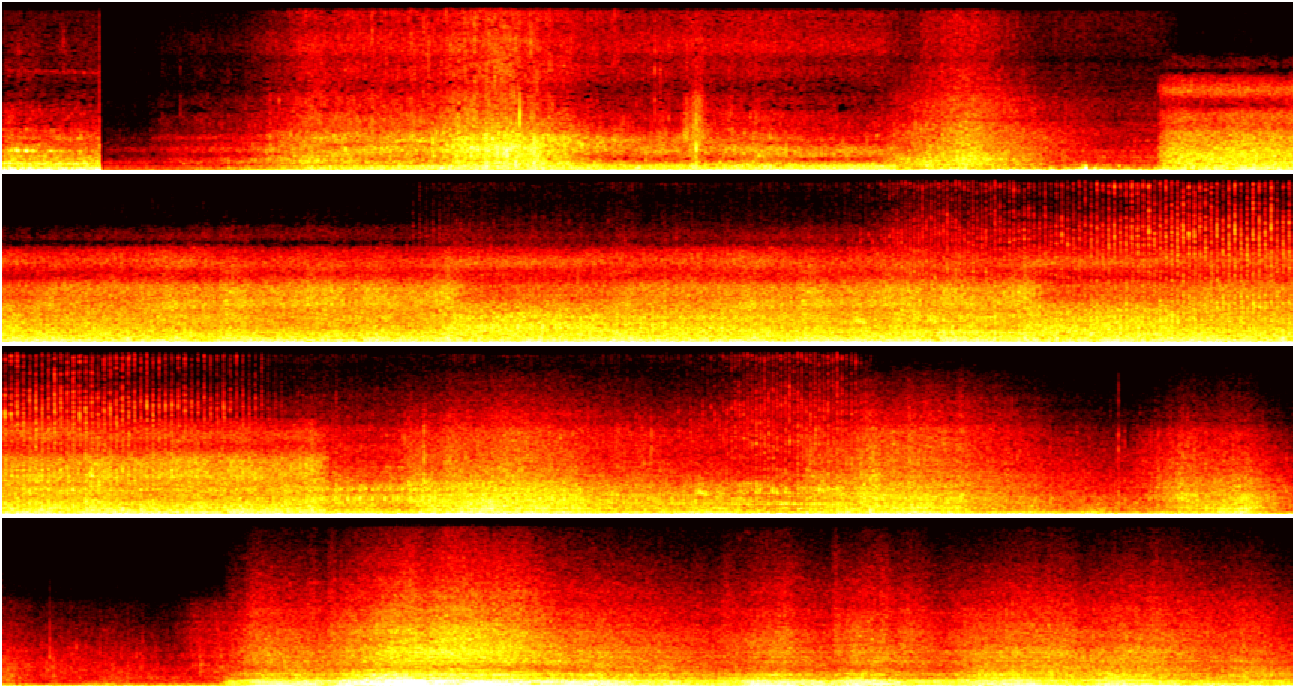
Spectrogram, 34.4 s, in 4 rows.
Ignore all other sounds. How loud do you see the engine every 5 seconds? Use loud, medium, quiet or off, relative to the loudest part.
off, off, quiet, quiet, quiet, loud, medium.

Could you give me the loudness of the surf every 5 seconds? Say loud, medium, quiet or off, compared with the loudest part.
loud, loud, loud, loud, loud, medium, medium.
